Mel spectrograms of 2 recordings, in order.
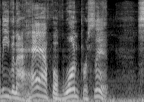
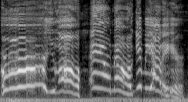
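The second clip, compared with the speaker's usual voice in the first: siren-like wail. Retold or imitated. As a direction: howl it like a siren. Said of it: "hear that siren go".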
